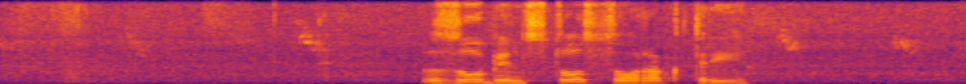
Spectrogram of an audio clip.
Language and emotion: Russian, neutral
